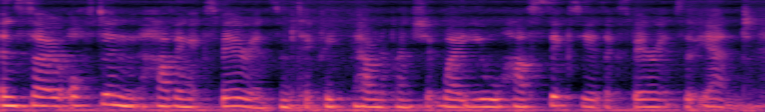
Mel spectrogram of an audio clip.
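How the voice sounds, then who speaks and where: Over noticeable background noise and audible room echo, a woman talks at a very fast pace. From Somerset, England. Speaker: law apprentice. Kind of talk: podcast interview.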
